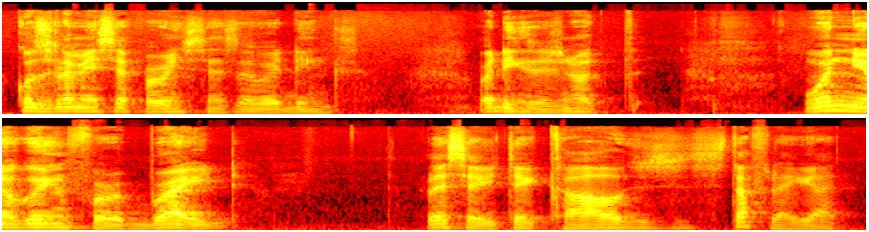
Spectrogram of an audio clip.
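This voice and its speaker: A man's voice: mid-range voice, steady tone, measured pace. A man from Kenya answering interview questions casually, often repeating words as he starts.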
